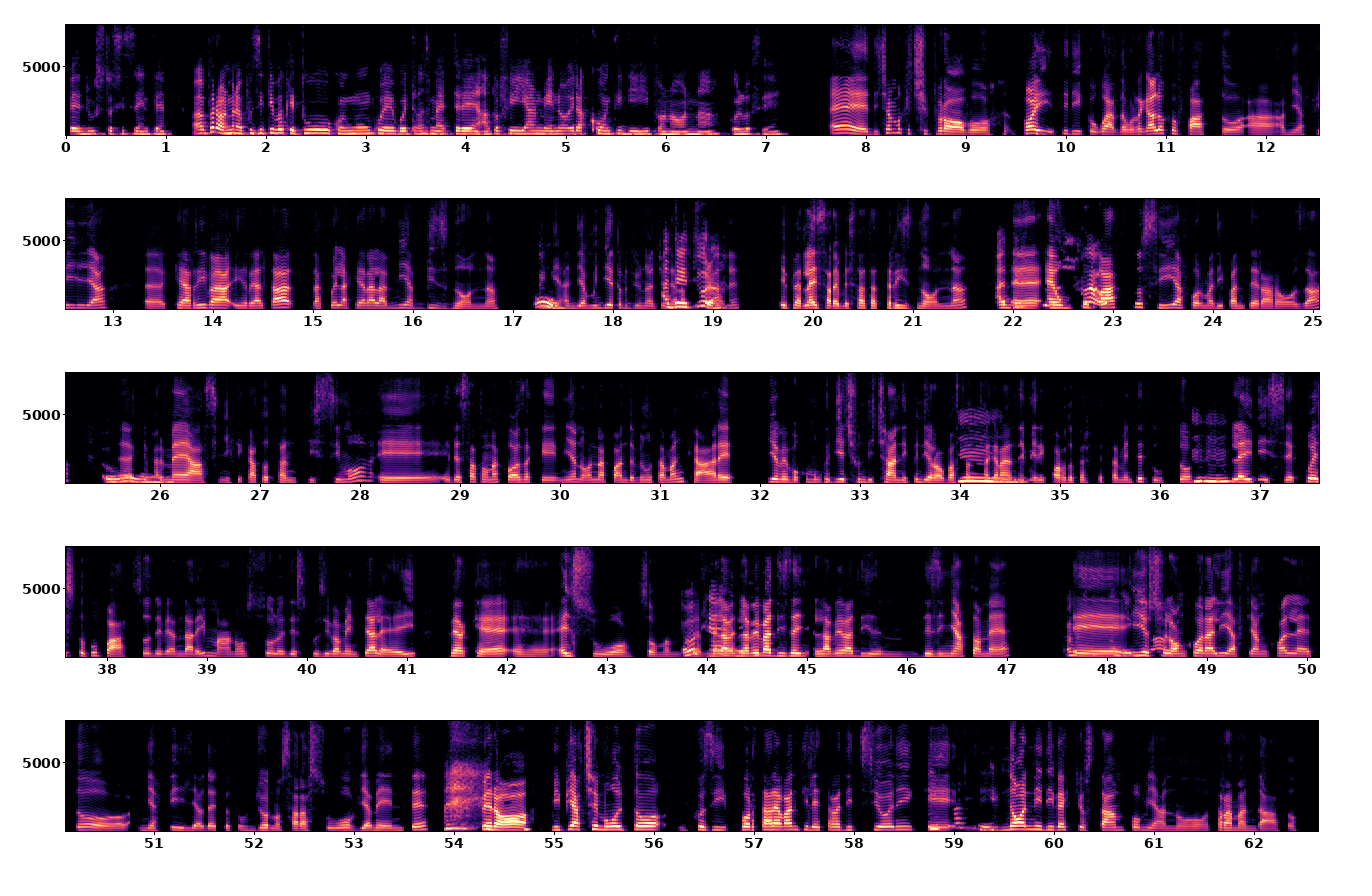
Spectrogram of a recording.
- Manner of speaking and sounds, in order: other noise; other background noise; unintelligible speech; chuckle
- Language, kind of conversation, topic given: Italian, podcast, Qual è il ruolo dei nonni nella tua famiglia?
- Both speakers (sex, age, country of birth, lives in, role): female, 18-19, Romania, Italy, host; female, 40-44, Italy, Italy, guest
